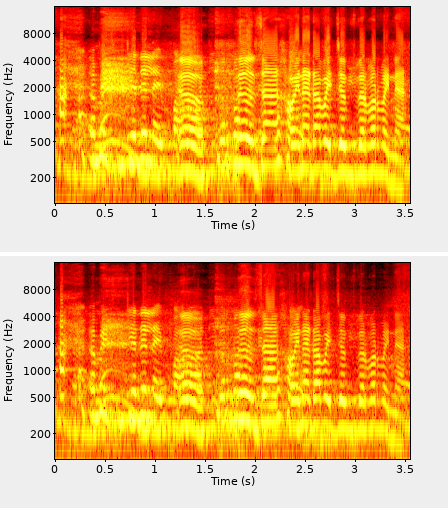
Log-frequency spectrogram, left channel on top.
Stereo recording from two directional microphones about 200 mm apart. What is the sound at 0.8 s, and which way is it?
Speech, 25° left (ahead or behind).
